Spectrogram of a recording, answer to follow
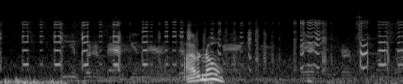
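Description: XP Deus metal detector with an X35 coil giving short, broken target tones in its deep full-tones program as the coil sweeps over a clad half dollar buried about ten inches deep. The owner is baffled by this response after changing frequencies.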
